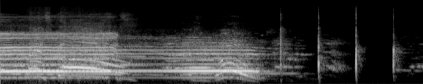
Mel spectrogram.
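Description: Several voices singing long held notes together, with other voices sliding up and down in pitch over them, stopping about two and a half seconds in. A few sharp clicks or claps follow near the end.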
